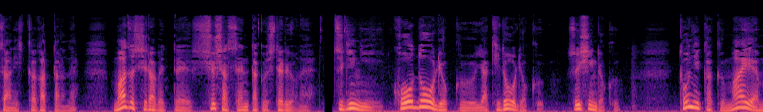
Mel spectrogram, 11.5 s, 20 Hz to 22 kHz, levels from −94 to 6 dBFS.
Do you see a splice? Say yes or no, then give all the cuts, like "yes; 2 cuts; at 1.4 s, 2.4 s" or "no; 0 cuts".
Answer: yes; 1 cut; at 4.9 s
